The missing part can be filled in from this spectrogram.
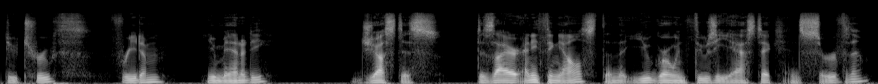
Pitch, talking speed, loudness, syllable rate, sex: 90 Hz, 110 wpm, -21 LUFS, 4.3 syllables/s, male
